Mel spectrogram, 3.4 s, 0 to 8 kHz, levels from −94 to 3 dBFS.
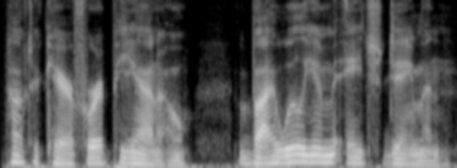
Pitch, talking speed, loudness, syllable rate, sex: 100 Hz, 175 wpm, -20 LUFS, 4.4 syllables/s, male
